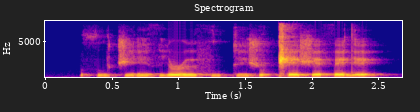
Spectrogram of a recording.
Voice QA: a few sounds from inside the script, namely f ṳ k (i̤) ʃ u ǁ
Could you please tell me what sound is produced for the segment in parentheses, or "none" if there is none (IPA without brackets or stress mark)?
e̤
